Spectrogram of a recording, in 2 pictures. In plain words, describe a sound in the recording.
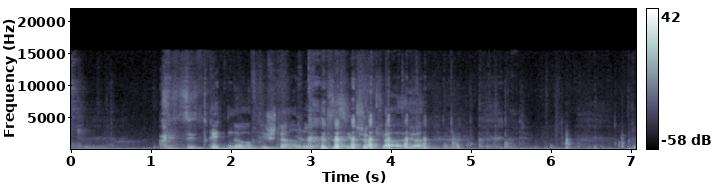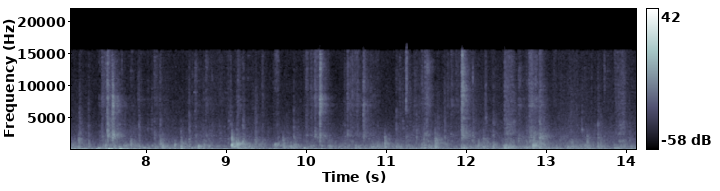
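Footsteps shuffle along a narrow passage.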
